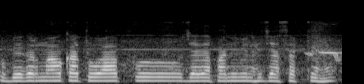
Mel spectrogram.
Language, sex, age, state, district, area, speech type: Hindi, male, 45-60, Bihar, Vaishali, urban, spontaneous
